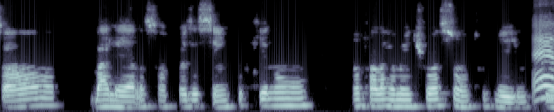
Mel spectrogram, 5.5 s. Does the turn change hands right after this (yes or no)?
yes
